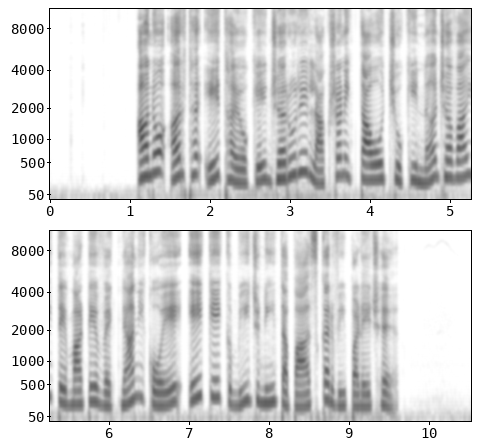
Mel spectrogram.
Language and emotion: Gujarati, neutral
